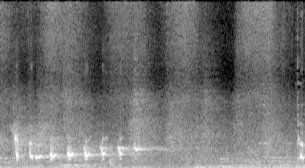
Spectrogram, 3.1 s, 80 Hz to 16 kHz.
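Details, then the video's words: Aseel chick, 15 days old, giving a rapid series of short high peeps, about eight in a second and a half, then a pause and one more peep, over steady background hum. "Aseel Chick 15 Days Old"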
